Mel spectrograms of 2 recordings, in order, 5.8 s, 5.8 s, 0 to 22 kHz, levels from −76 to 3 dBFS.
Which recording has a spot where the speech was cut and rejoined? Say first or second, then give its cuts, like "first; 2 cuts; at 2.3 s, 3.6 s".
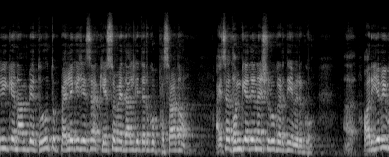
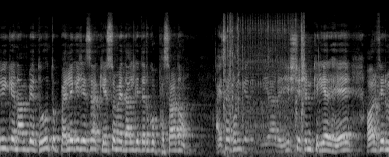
second; 1 cut; at 4.0 s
